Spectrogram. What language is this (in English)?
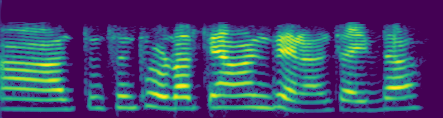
Dogri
